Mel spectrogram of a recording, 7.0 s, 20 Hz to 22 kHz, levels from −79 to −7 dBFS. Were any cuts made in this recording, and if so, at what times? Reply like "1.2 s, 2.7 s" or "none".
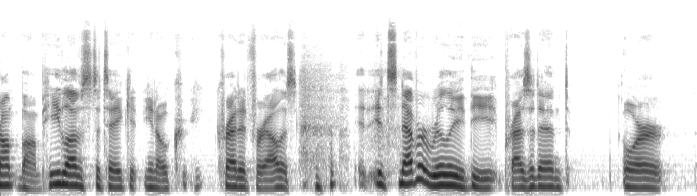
none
